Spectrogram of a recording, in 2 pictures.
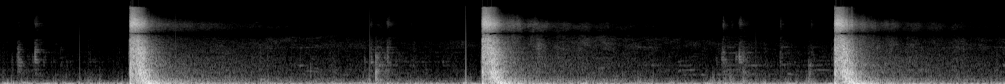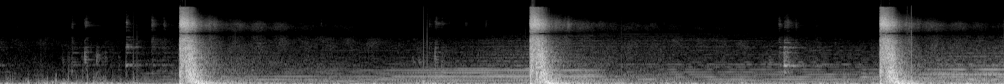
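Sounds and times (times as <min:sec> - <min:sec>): deck gun firing: 0:04.8 - 0:05.4, 0:08.4 - 0:09.0.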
